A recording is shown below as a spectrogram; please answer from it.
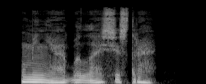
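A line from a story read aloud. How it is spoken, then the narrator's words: Quiet, slow, distinct. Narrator (Russian): тихо, медленно и отчетливо говорил Наоки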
